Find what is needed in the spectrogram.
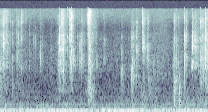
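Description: Faint, scattered crinkles and rustles of packaging being handled as the sunglasses are unpacked.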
